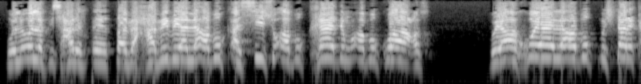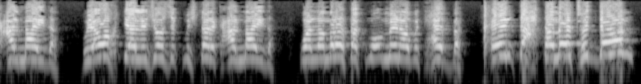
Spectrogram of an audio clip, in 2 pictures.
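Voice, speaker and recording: Egyptian male preacher, high-pitched voice, dry dull lo-fi sound, animated questioning. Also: racing, no echo. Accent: Egyptian Arabic. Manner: animated storytelling, questions to the congregation. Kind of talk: sermon.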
